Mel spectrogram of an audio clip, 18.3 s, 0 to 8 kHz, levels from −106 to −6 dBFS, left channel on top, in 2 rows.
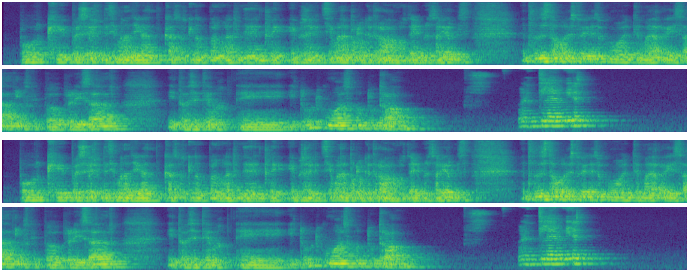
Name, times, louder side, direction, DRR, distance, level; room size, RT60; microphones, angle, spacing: voice 1, 0.2-14.5, equal, 85° right, -4 dB, 1.5 m, -24 dB
voice 2, 16.0-16.8, equal, 40° right, -5 dB, 1.2 m, -25 dB
6.0 x 2.3 x 2.4 m, 0.84 s
head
